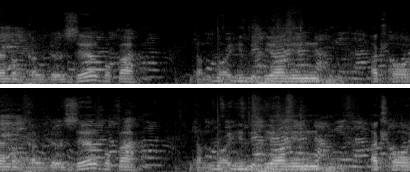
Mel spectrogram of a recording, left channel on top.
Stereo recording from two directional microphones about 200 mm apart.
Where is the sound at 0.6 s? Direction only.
15° left (ahead or behind).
